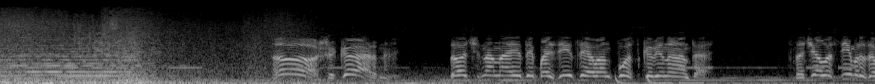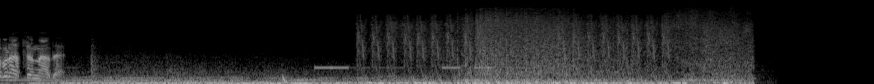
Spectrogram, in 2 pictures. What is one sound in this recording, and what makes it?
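Gunfire crackles and rattles in a battle.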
